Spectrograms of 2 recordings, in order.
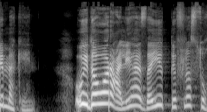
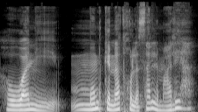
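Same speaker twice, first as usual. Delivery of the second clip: low, polite request; politely asking permission; respectful; 6 semitones lower than usual. Acted. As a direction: ask leave deferentially in a lower male voice. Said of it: "باسل باحترام".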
